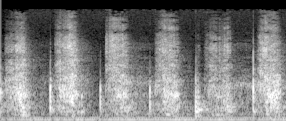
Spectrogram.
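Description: A sharp gooseneck scraper scoops the seat of a wooden chair in about six even, rhythmic rasping strokes, close and distinct, with no voices.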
